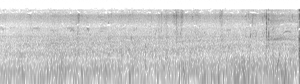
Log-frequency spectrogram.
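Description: Steady rushing of wind on the microphone mixed with water washing around a kayak on open sea water, with no clear engine tone.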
